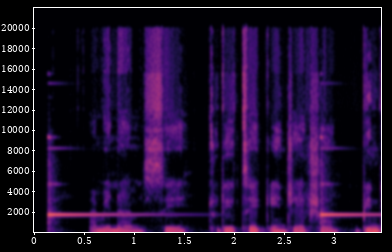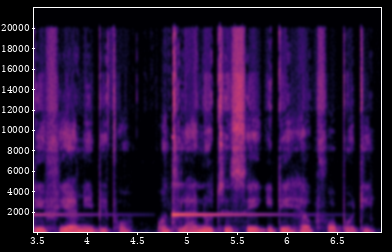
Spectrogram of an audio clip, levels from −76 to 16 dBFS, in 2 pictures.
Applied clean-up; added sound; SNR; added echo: none; Glockenspiel; 2 dB; none.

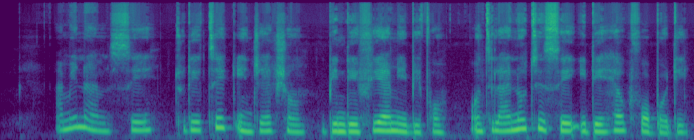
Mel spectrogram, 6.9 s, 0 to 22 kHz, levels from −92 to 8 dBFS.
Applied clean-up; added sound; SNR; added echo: none; none; none; none.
